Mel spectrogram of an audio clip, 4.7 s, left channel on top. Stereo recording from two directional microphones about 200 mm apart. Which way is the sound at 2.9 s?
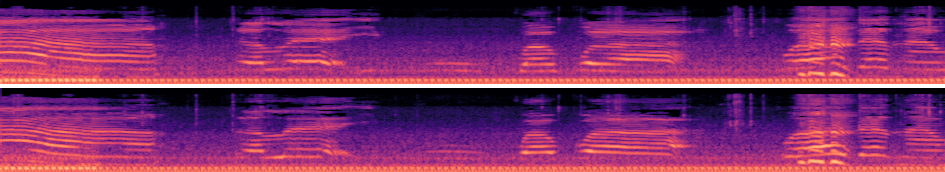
10° left (ahead or behind).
